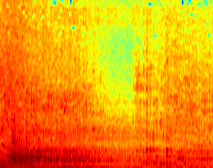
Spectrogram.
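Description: A lion roar sound effect, deep and fading gradually.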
